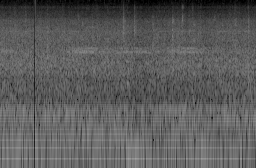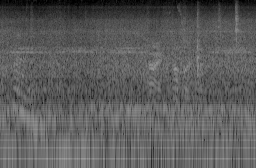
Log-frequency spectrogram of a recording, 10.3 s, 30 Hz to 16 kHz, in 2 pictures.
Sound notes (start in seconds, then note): 5.4 sighs heavily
